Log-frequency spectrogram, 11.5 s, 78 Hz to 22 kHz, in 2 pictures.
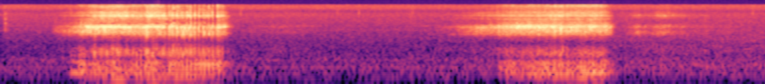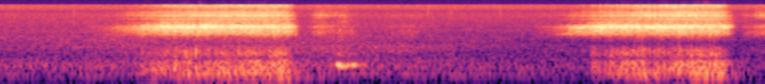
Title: TITA, english bulldog is snoring! (1)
